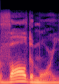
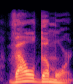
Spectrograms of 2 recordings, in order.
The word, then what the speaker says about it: Voldemort: That's your Voldemort. S. The captain's pronunciation was not quite right. Vow dumbort.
